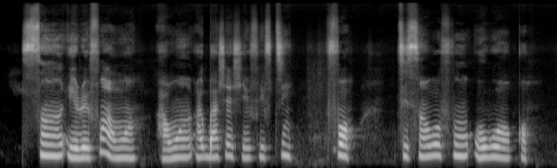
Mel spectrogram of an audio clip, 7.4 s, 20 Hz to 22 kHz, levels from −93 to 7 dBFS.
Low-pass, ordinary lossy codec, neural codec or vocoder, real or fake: none; none; autoencoder, 48 kHz, 128 numbers a frame, DAC-VAE, trained on Japanese speech; fake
